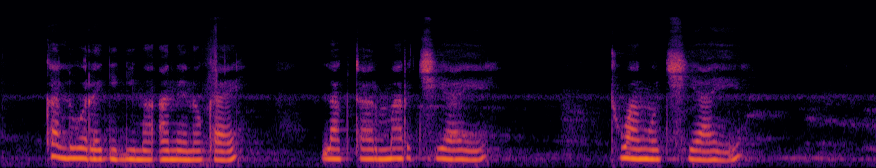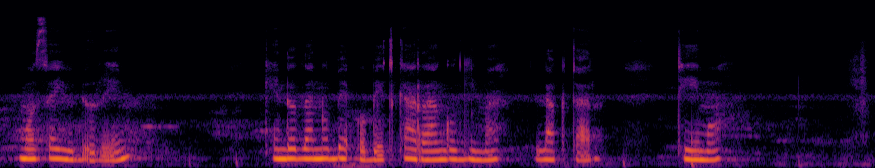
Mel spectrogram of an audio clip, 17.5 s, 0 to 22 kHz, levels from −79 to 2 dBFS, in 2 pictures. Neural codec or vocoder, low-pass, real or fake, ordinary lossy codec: none; 14.4 kHz; real; none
